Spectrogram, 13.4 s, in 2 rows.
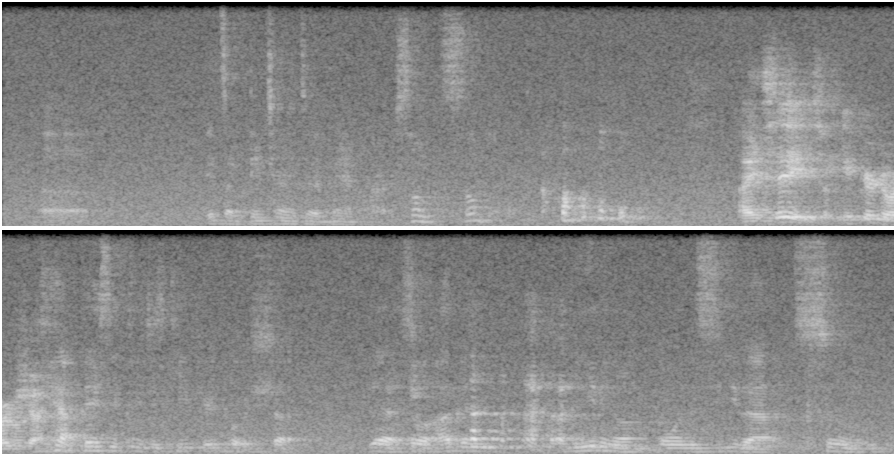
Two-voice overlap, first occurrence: none

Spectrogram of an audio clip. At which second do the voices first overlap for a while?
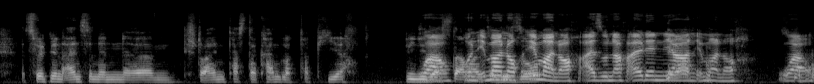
4.1 s

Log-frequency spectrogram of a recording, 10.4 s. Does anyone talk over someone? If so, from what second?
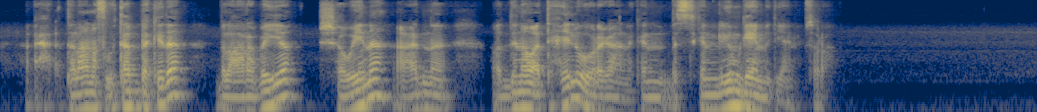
none

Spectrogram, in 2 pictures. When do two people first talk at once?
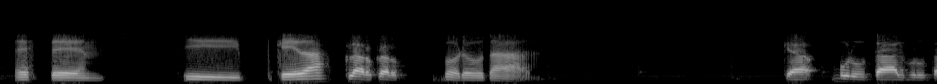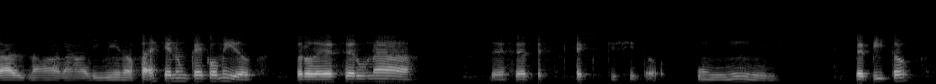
none

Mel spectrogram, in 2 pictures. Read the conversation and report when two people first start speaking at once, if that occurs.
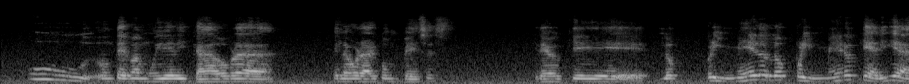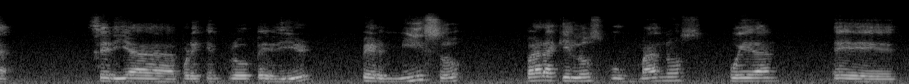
none

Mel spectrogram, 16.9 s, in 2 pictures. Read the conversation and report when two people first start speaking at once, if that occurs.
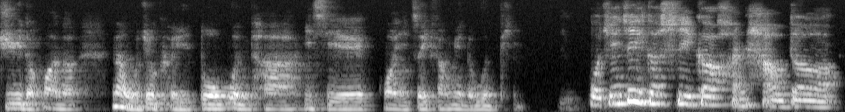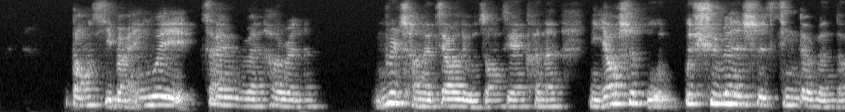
none

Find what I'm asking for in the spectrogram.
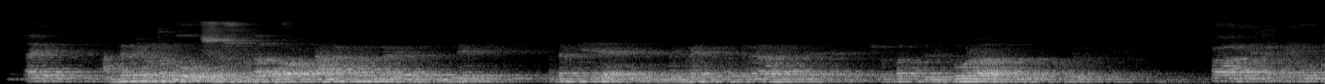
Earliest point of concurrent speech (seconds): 1.4 s

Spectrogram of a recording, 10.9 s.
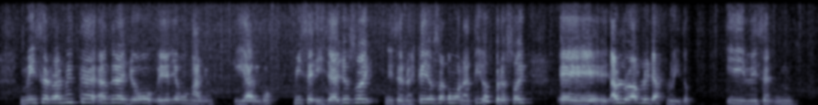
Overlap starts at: none

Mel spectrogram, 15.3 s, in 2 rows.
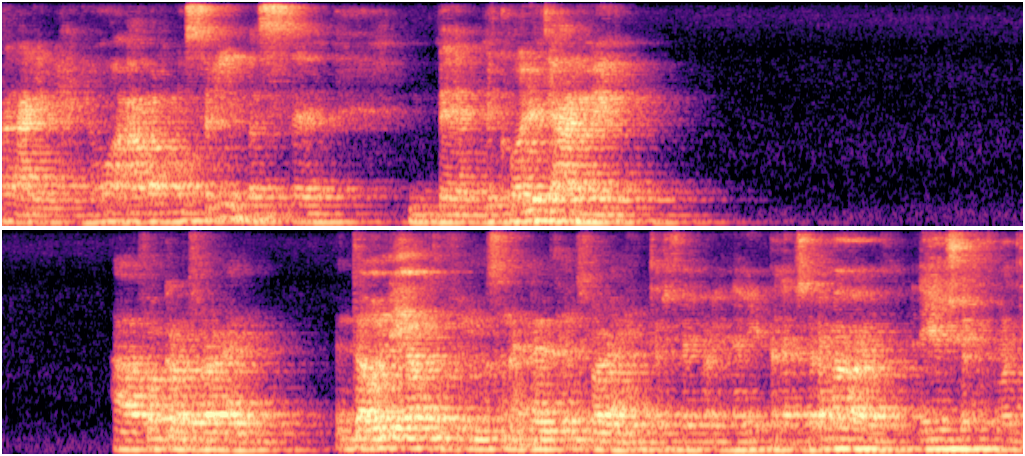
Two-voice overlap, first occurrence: none

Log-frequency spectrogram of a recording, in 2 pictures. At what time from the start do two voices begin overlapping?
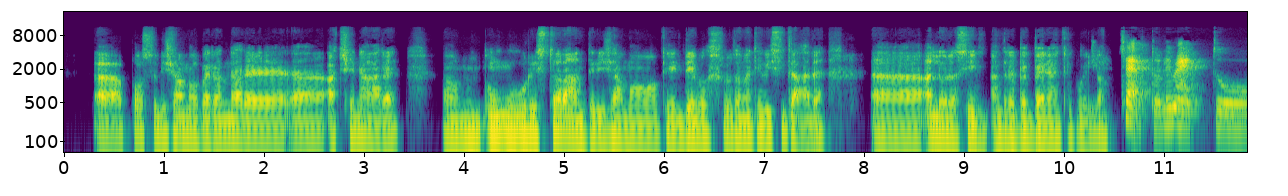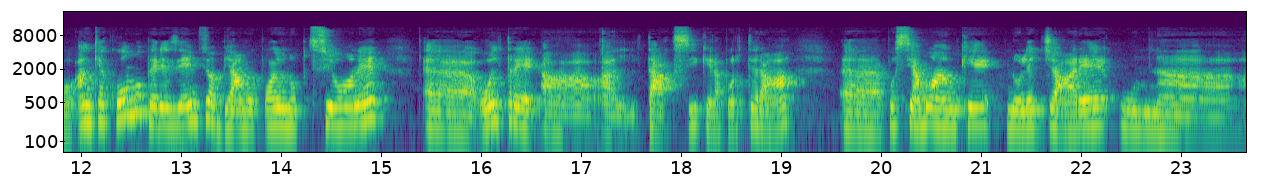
none

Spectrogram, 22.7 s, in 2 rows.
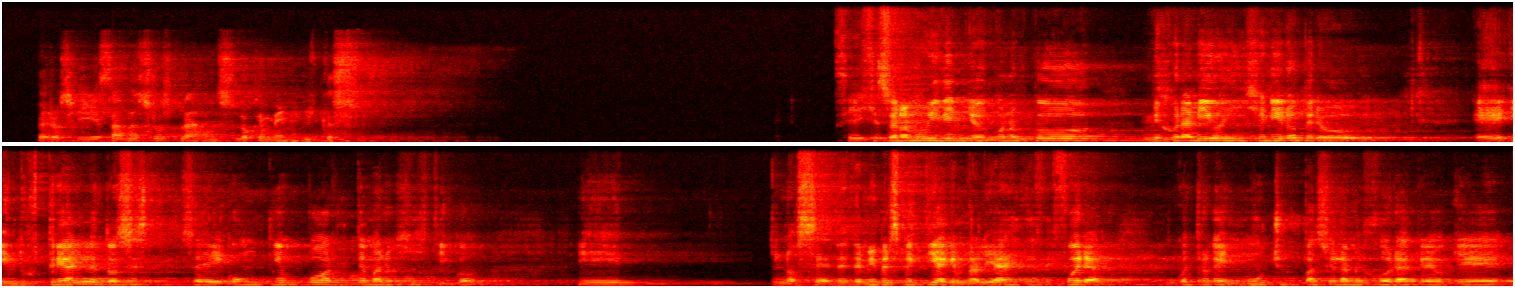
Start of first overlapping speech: none

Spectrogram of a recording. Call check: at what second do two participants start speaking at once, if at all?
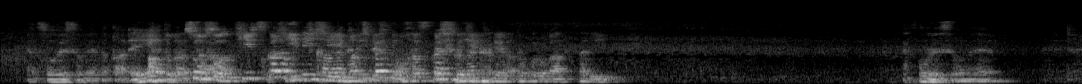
1.5 s

